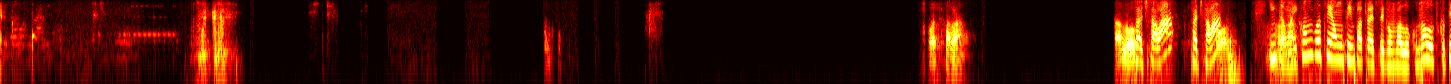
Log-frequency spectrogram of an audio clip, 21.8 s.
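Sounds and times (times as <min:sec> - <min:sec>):
telephone ringing heard through a phone line: 0:01.8 - 0:02.8
speech: 0:14.0 - 0:14.6, 0:16.7 - 0:21.7.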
